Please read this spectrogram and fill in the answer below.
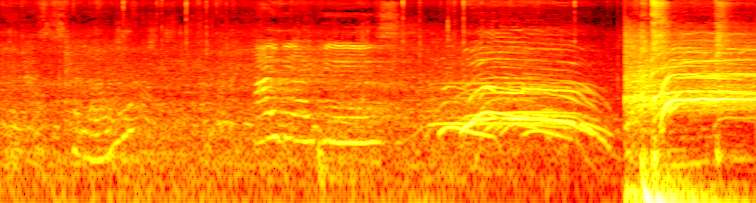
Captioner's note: crowd cheers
